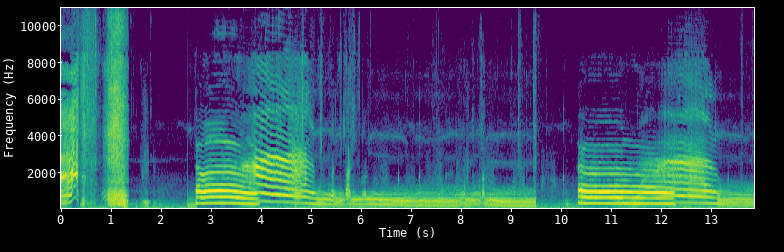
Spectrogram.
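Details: Short noisy bursts lead into a cat's steady, low, moaning caterwaul that holds and wavers for several seconds, dips quieter, then returns as another long, even wail.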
